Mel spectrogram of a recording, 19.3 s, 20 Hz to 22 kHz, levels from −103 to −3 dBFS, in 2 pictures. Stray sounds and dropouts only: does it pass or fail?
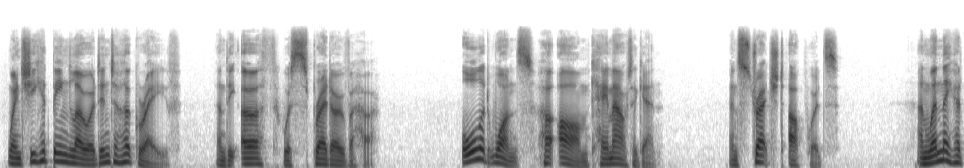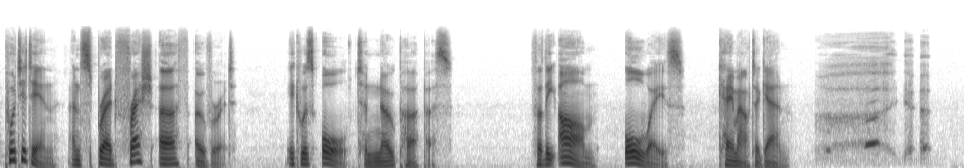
fail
